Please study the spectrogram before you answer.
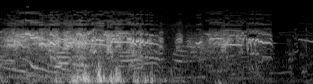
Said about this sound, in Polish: A na Helu budzą go mewy, tak.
